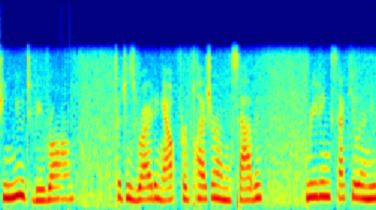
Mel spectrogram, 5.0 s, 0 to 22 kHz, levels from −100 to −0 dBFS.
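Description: Gain pumping runs through the whole speech clip. The level swings by around 15 dB. Loud and soft parts sit close together, and the sound feels squashed. The likely cause is gain set far too high, with a fast limiter clamping down.

From 0.77 to 1.04 s there is repeated packet loss, giving a choppy, robotic sound. A handful of short holes, the longest 22 ms, are patched by stretching the previous sound. About 45% of that stretch is concealed this way, so pieces go missing.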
